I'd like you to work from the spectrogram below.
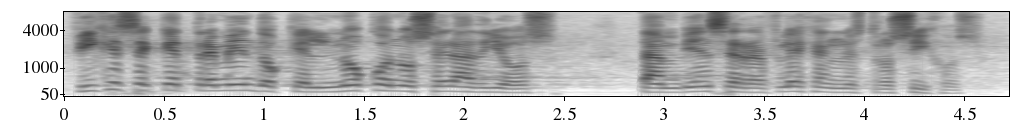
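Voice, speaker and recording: A man's voice: on the high side, steady tone, normal speed, sharp tone. A man in his thirties preaching a sermon as pastor, appealing directly to his congregation with rising fervor. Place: large church hall. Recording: long church reverb.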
